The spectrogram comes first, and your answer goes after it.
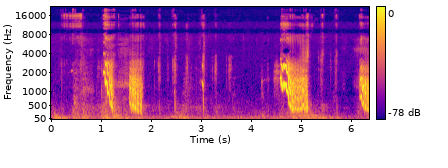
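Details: Pug puppies, 14 days old, just starting to walk, make small noises in a small room while their mother guards them. Four loud, drawn-out squealing whimpers come at uneven gaps, with quiet rustling between them.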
